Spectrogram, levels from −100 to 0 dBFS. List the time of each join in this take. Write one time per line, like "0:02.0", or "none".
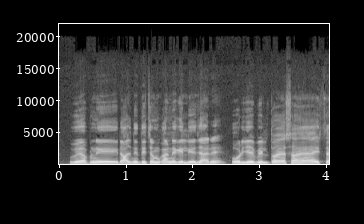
0:02.5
